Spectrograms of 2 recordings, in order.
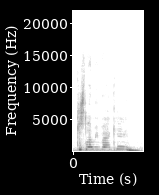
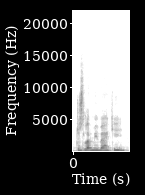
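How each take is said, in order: First: Way up high, slow and soft, begging; high whiny plea. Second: Said in the usual way. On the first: Real, not acted. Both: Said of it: "repeats, begging".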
